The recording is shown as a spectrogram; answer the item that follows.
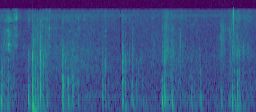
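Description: Footsteps in CS:GO on the Overpass map during a competitive EnVyUs vs. Winstrike match, a string of soft, fairly even steps spread across the moment, moderately close and with no voices over them.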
